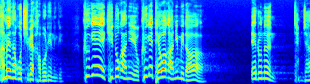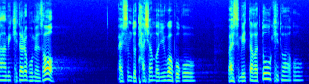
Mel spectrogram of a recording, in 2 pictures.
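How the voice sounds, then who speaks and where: High, lively male pastor preaching. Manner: animated preaching with frequent rhetorical questions. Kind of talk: sermon. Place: church sanctuary. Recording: reverberant church hall.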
